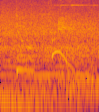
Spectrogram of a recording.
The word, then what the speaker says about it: Dupree: Michael, it's pronounced Dupree.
